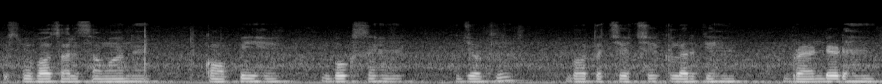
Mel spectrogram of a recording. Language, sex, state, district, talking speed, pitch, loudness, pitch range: Hindi, male, Madhya Pradesh, Umaria, 115 wpm, 130 Hz, -19 LUFS, 125-135 Hz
